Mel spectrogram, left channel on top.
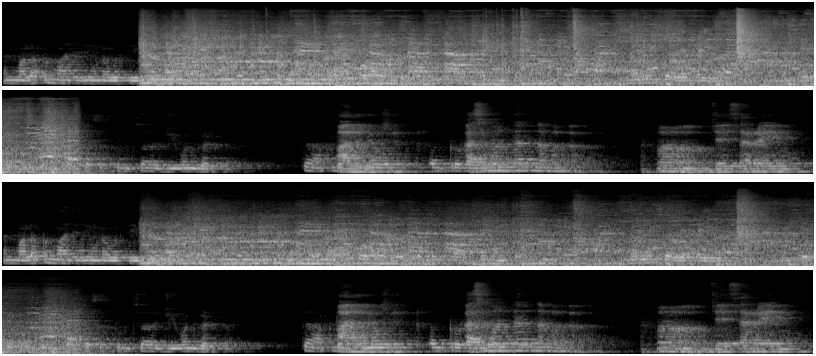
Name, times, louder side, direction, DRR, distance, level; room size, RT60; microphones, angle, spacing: voice 1, 0.0-2.0 2.8-5.6 6.2-7.3 7.8-10.4 11.1-12.0 12.4-13.4 14.7-15.0, right 1 dB, 30° right, 4 dB, 0.6 m, -27 dB
sound 1, 1.4-8.9, left 4 dB, 70° left, 0.6 m, -21 dB
voice 2, 3.8-4.1 11.5-12.1 12.7-13.9 14.6-16.0, equal, 10° right, -7 dB, 3.6 m, -27 dB
10.5 x 8.1 x 5.1 m, 1.2 s
head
